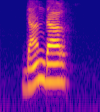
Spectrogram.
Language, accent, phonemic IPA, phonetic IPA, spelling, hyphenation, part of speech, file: Armenian, Eastern Armenian, /dɑnˈdɑʁ/, [dɑndɑ́ʁ], դանդաղ, դան‧դաղ, adjective / adverb, Hy-դանդաղ.ogg
- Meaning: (adjective) 1. slow 2. slow, dim-witted, stupid; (adverb) slowly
